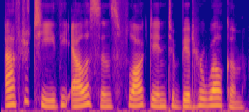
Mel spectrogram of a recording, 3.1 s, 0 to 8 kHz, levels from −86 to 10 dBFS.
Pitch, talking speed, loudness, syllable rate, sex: 180 Hz, 195 wpm, -18 LUFS, 5.3 syllables/s, female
